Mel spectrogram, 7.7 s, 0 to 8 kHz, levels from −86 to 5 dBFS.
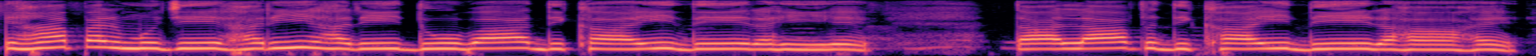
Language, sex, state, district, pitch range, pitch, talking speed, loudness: Hindi, female, Chhattisgarh, Rajnandgaon, 260-290 Hz, 275 Hz, 115 wpm, -13 LUFS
